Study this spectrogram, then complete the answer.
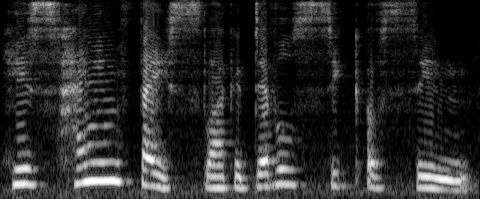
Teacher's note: we've got the constant s or the repetition of the S sound which we call sibilants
